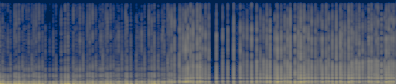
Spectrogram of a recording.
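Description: Long fingernails tap rapidly on the cover of a white softcover copy of the book *Getting Things Done*. The result is a steady, dense stream of short, dry clicks with a low, papery thump beneath them, each tap dying away almost instantly.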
